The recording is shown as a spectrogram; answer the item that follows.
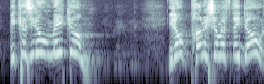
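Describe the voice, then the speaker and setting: With an American accent, a man talks at a fairly slow pace. The background is quiet. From Washington State, US. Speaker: company founder speaking at a conference; conference presenter. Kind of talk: conference keynote. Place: hall. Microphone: handheld.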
